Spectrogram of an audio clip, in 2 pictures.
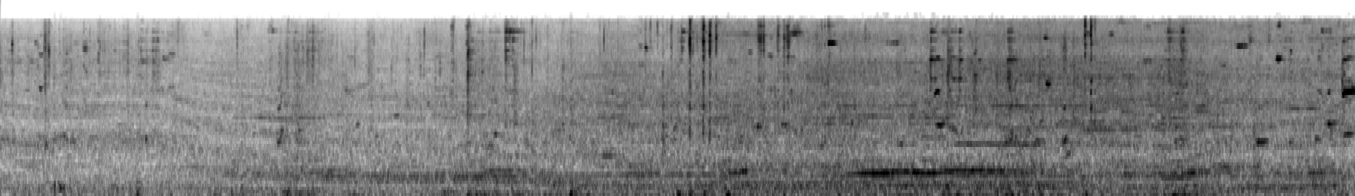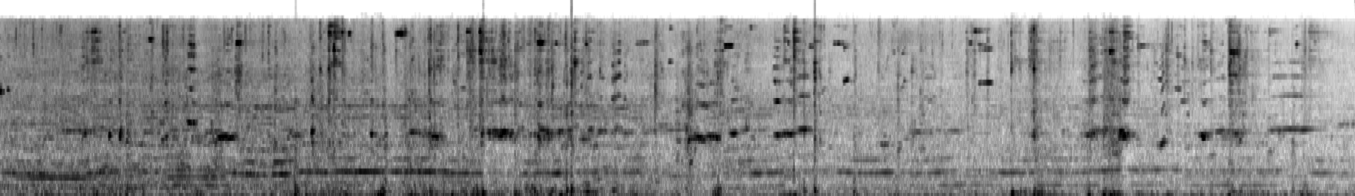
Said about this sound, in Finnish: Sieltä möyrii taas yksi kuorma puuta tästä meidän keskustelupaikkamme ohi.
